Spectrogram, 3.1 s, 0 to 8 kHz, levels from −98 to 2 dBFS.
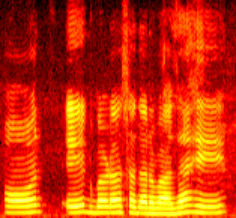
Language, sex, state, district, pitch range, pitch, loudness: Hindi, female, Madhya Pradesh, Bhopal, 220-230 Hz, 225 Hz, -14 LUFS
